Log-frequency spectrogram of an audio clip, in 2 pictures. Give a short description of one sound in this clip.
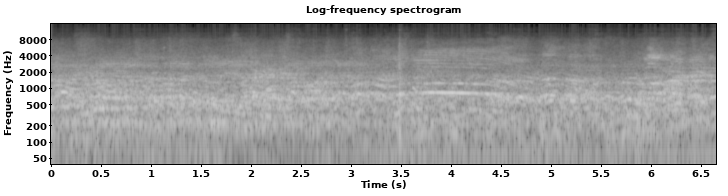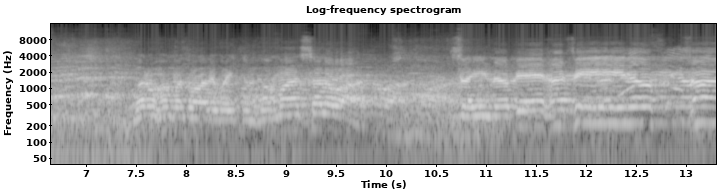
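A large crowd murmurs and chants outdoors.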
